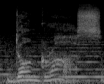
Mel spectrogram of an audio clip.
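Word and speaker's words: Dankgrass: the C-Team, Amy Falcone's Walnut Dongras. The K is silent.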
